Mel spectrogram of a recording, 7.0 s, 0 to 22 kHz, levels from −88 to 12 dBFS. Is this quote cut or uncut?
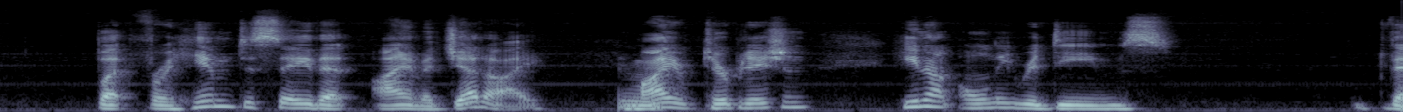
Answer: uncut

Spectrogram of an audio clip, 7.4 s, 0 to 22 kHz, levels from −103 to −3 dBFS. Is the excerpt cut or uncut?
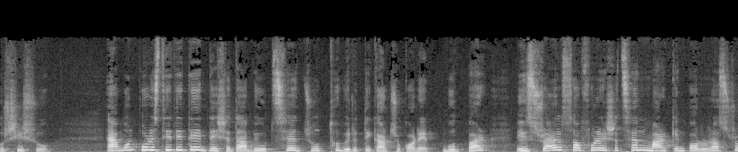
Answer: cut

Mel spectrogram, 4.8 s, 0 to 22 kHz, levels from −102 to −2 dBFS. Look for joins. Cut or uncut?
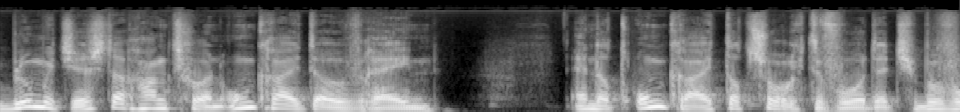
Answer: uncut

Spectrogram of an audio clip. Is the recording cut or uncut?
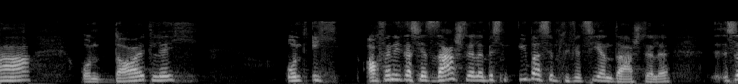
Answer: uncut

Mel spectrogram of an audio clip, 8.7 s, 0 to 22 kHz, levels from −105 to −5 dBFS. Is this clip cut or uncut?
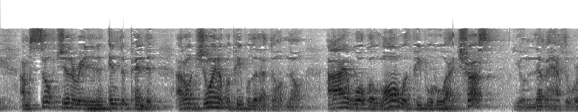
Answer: cut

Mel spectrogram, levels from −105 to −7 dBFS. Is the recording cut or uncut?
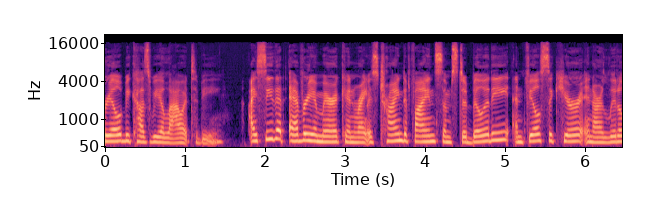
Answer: cut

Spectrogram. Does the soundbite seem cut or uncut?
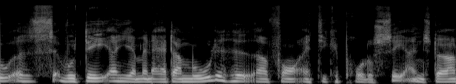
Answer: uncut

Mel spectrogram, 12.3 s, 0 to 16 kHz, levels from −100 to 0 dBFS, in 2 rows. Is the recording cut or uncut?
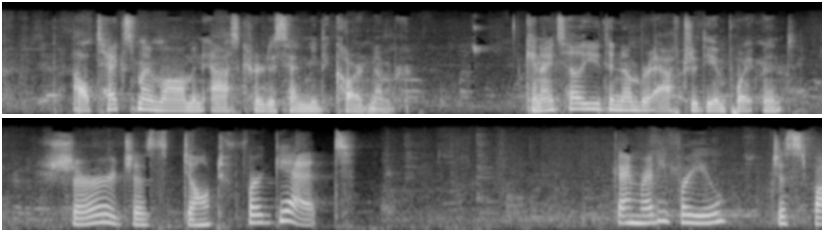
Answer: cut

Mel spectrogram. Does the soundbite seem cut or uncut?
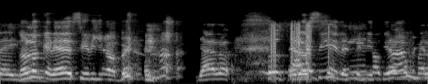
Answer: uncut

